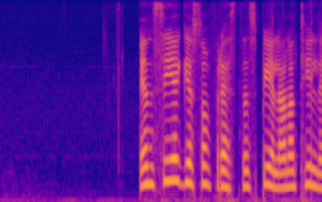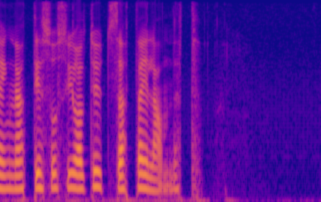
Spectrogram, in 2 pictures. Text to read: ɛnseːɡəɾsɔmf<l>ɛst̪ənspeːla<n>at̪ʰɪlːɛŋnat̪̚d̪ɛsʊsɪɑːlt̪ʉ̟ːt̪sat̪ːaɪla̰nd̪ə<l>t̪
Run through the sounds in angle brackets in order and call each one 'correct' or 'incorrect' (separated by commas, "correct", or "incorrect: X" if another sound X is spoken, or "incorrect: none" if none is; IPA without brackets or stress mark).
incorrect: ɾ, incorrect: ɳ, incorrect: none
